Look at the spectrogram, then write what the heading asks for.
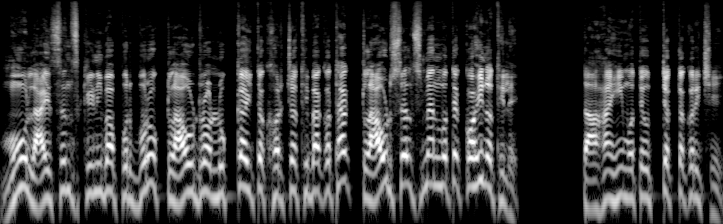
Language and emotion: Odia, angry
